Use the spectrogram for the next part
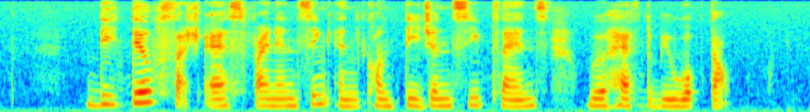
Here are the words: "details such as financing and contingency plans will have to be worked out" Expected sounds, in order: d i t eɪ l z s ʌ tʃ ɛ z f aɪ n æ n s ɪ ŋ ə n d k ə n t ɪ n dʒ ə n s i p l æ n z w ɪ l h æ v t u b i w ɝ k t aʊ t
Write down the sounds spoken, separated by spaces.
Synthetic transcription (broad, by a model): d i t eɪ l s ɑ tʃ ɛ s f aɪ n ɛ n s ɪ ŋ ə n k ə n t ɪ n dʒ ə n s i p l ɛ n s w ɪ l h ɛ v t u b i w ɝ k t aʊ t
